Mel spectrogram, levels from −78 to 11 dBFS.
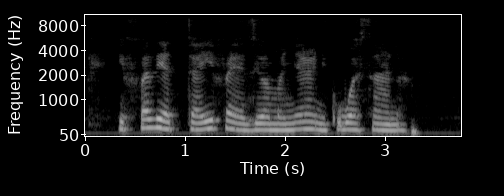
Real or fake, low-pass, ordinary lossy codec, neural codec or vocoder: real; 9.9 kHz; MP3, 64 kbps; none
